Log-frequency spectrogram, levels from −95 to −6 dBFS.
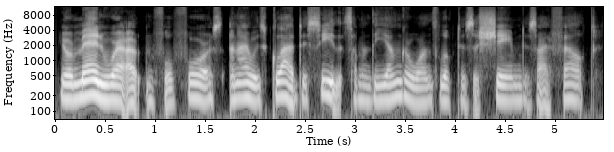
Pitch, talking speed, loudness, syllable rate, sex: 165 Hz, 275 wpm, -21 LUFS, 5.9 syllables/s, female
